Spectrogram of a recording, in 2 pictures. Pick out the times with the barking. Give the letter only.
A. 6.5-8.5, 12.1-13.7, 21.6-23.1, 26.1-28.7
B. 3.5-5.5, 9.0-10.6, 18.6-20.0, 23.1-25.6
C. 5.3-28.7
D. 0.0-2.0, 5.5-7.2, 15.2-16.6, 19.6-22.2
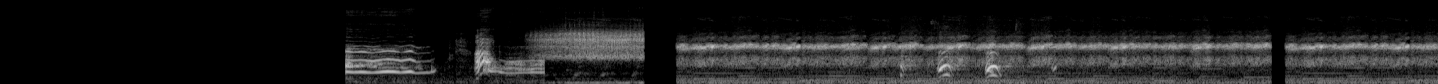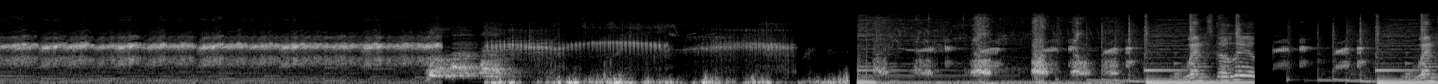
B.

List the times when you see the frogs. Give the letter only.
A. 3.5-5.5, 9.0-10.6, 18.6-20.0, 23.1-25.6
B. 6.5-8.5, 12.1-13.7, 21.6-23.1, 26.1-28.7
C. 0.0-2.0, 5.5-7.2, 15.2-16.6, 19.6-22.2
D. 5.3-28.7
D.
